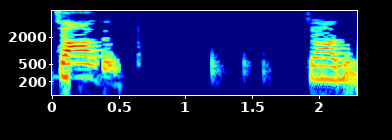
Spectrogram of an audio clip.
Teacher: अनुनासिक का मतलब होता है जो नाक और मुंह, नाक और मुंह दोनों से बोला जाए उसी को कहते हैं अनुनासिक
